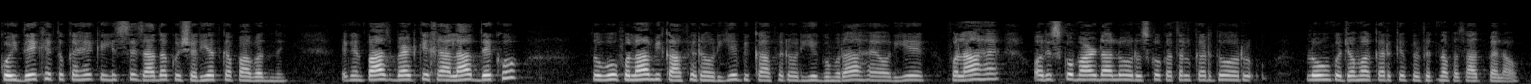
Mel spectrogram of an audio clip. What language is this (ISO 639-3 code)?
urd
